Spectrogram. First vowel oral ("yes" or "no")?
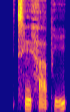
no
